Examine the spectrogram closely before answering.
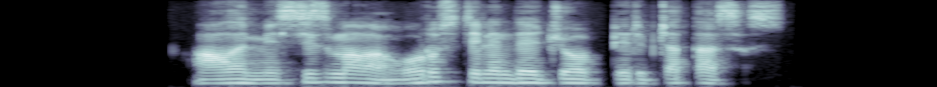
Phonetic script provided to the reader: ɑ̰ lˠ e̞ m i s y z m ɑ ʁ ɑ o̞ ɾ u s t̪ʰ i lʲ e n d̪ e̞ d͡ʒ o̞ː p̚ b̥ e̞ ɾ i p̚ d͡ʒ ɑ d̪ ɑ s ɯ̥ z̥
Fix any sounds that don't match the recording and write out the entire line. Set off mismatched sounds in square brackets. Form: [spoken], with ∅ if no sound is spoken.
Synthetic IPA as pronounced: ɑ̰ lˠ e̞ m i s [i] z m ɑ ʁ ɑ o̞ ɾ u s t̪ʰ i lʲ [i] n d̪ e̞ d͡ʒ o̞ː p̚ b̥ e̞ ɾ i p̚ d͡ʒ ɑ [t̪] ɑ s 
